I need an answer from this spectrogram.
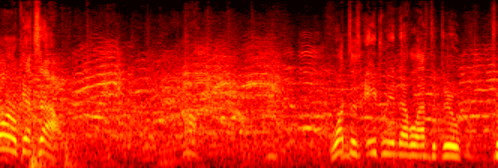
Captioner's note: crowd chatter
